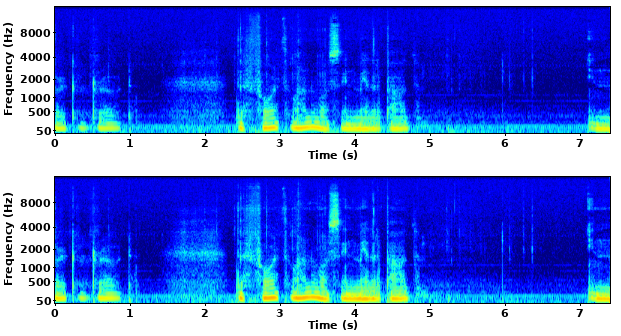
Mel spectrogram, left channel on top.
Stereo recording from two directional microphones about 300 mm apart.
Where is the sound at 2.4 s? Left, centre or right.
Centre.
